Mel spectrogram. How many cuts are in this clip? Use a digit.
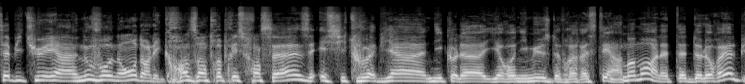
1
